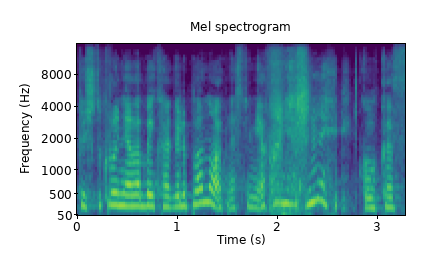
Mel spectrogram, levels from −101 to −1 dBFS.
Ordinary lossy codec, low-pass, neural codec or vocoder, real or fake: Opus, 64 kbps; 14.4 kHz; codec, 44.1 kHz, 3.4 kbps, Pupu-Codec; fake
